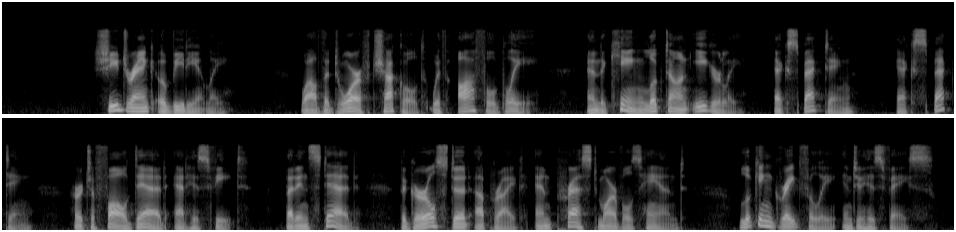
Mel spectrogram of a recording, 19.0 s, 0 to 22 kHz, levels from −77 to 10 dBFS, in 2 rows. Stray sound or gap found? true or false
false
